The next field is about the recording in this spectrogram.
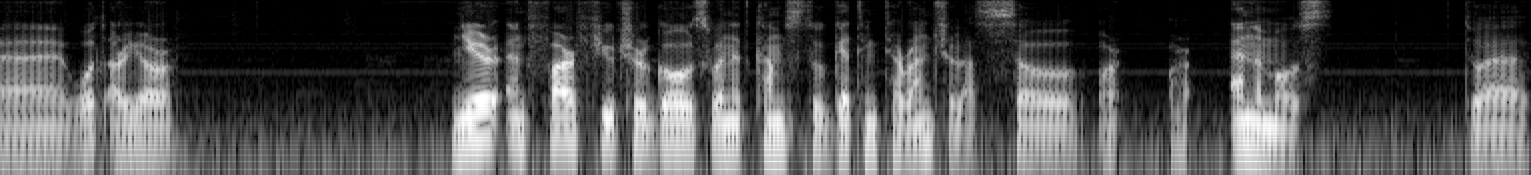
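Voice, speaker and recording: The speech moves at a fairly slow pace with fairly even intonation while music plays in the background. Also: man. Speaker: tarantula keeper and streamer. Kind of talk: live stream chat. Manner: halting.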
